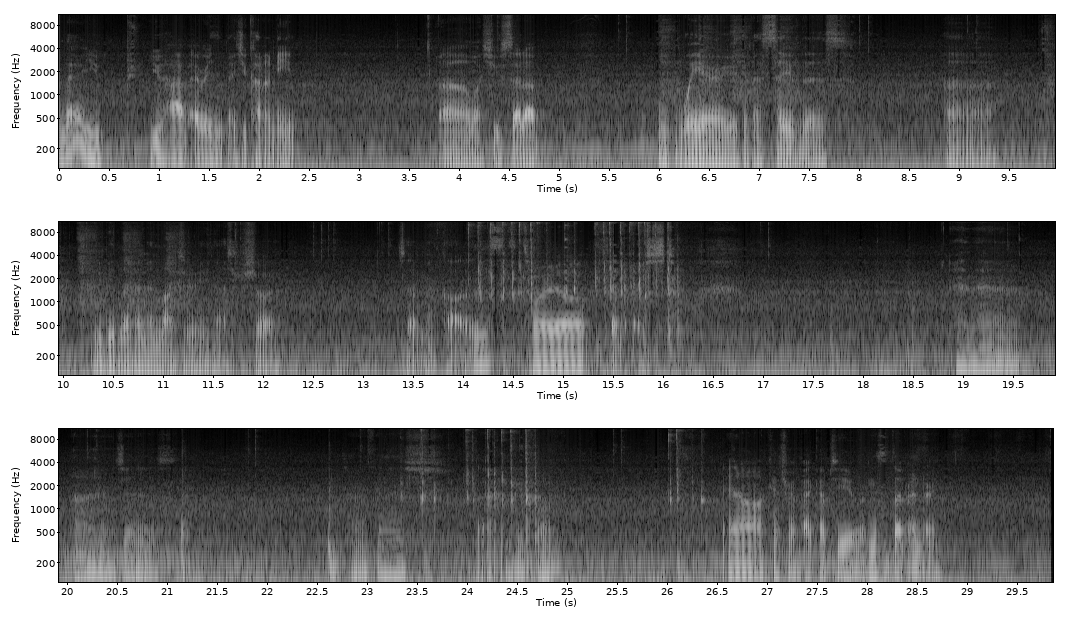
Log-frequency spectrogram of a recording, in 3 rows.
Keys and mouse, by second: 4.3 click, 19.4 click, 26.0 ctrl+s.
